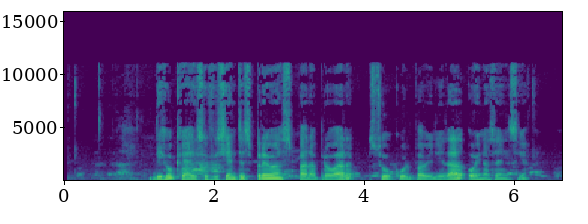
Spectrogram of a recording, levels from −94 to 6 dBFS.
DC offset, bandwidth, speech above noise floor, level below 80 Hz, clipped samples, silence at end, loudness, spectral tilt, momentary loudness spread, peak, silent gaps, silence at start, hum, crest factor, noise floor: under 0.1%; 11.5 kHz; 30 dB; -56 dBFS; under 0.1%; 0.25 s; -25 LUFS; -6 dB/octave; 19 LU; -6 dBFS; none; 0.6 s; none; 18 dB; -55 dBFS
